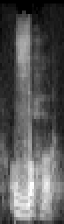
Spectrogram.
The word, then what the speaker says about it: ظهر: ظهر. الظهر. الظهر. الظهر. ذهب. ذهب. ذهب. الظهر. ذهب. You see, ذهب. A little bit tongue out. ظهر. More tongue out.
